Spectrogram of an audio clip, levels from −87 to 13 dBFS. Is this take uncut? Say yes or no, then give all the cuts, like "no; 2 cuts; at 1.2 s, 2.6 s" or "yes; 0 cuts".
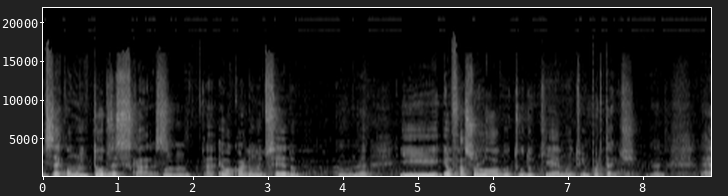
yes; 0 cuts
